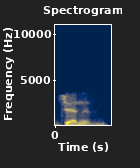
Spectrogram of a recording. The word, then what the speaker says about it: Jenin: And by the way, Rick, it's actually not pronounced by the Arabs Jenin, but Jenin.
